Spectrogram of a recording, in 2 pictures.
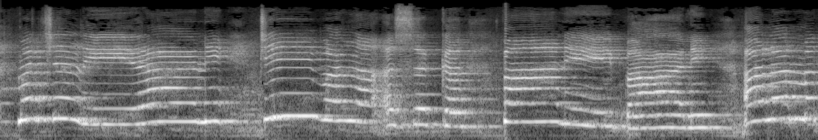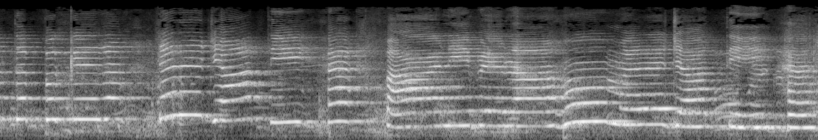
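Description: A young child singing a song into a handheld microphone, one high voice carrying a melody of held notes that step up and down. No instrument is heard with it.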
